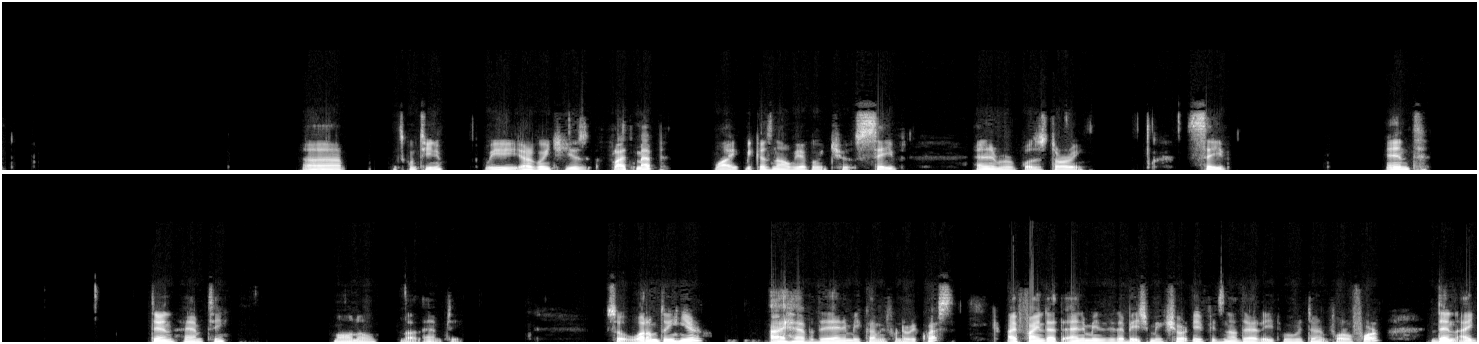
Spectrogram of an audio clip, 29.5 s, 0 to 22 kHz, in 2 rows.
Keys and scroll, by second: 5.7 Return, 10.7 Return.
